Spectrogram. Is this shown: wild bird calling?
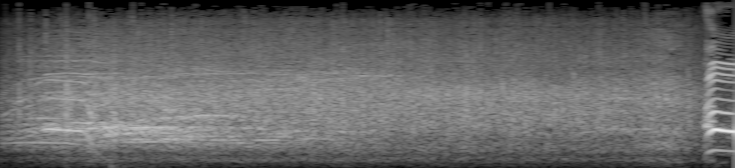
no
